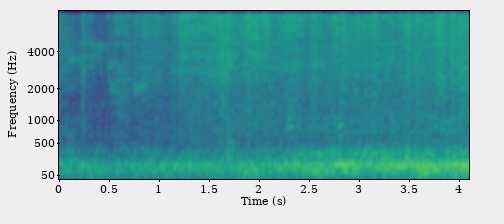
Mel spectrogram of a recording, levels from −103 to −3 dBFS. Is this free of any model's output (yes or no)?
no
